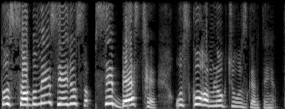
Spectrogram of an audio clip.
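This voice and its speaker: Very high-voiced woman teaching an online class. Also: big pitch swings, dry recording, studio quality. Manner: patient, addresses students as "beta"; slows down and stresses example words. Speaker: English teacher. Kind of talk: live online class, Hindi-English mix.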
